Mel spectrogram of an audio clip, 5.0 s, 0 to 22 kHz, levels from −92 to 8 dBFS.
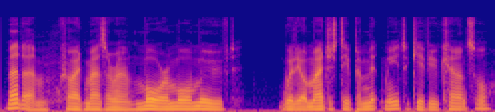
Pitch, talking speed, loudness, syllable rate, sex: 105 Hz, 195 wpm, -18 LUFS, 5.7 syllables/s, male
